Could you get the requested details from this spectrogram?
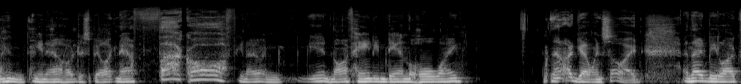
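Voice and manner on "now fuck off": high, long drawn-out send-off yell; slow, hammed-up drill bellow at held-back volume; showy mock dismissal. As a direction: stretch it out like a contest-winning dismissal. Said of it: "see who could do the best fuck off".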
